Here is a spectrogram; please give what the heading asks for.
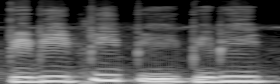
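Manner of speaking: high beeping like a phone app; mock app beeps. Imitating Shazam identifying the song, high beeps. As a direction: chirp like Shazam listening. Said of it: "whipped out Shazam and was like".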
